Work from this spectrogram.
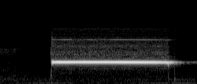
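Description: A single long C note on an ocarina, a pure steady whistle-like tone held for about a second and a quarter before a quick decay, played alone in a quiet room.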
